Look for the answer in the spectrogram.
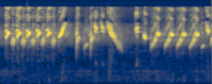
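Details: Goldfinch song intended to train fledglings. Evenly spaced sweet chirps open the phrase, followed by burry slurred notes, a short silence and a return of bright rapid twittering.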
